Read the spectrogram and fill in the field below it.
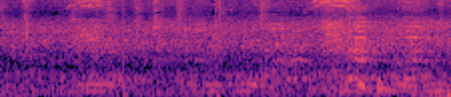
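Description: High flyer pigeons kept at a home in Liluah, Howrah, give soft, low cooing calls nearby, faint and repeated against quiet background noise.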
